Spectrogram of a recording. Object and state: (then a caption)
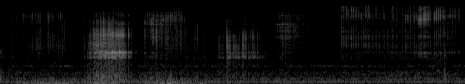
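Ribbed glass candle jar. Long acrylic nails scratch along the ridges of a blue ribbed glass candle jar filled with wax, held close. The sound is a series of bright, raspy scraping bursts with a faint steady low hum underneath.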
